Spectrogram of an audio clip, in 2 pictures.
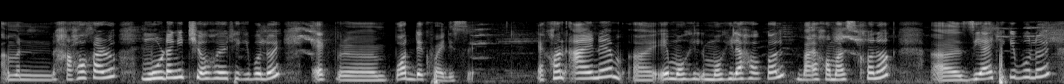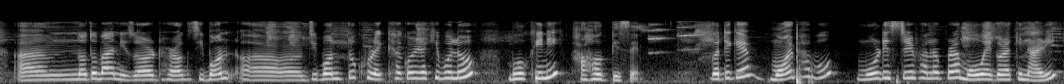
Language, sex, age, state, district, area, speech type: Assamese, female, 18-30, Assam, Golaghat, urban, spontaneous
